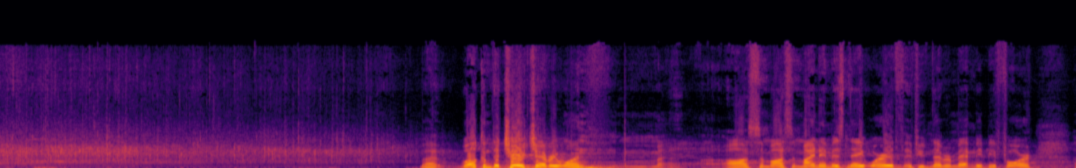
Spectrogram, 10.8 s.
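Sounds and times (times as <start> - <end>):
audience applause: 0.0 - 4.2
speech: 4.2 - 10.7.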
